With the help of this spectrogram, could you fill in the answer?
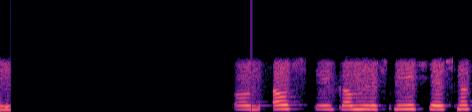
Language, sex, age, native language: Icelandic, female, 11, Icelandic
